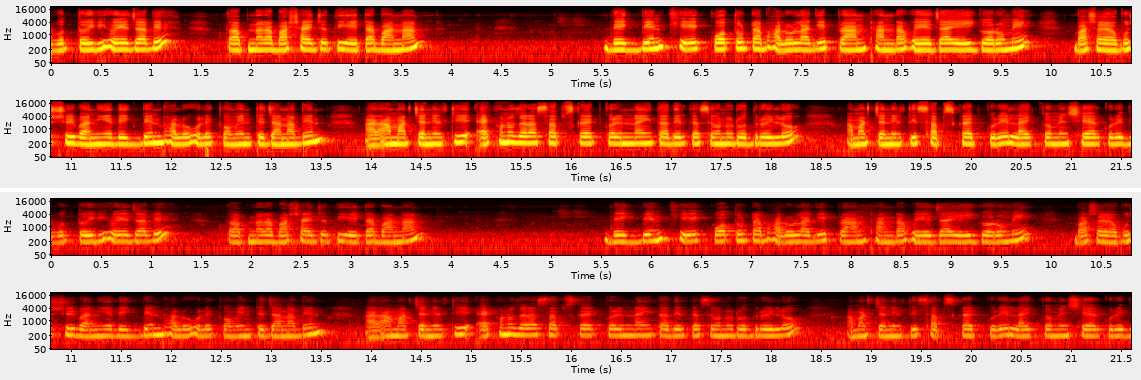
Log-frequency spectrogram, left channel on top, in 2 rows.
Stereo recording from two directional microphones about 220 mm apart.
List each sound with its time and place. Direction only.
0.0 s a woman's voice: 50° left (ahead or behind)
5.5 s a woman's voice: 50° left (ahead or behind)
